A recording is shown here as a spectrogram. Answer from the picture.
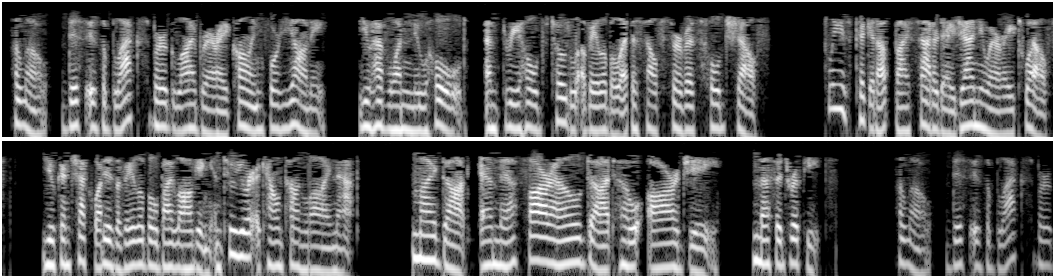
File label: Voicemail; Sample Hold Automation Phone Message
